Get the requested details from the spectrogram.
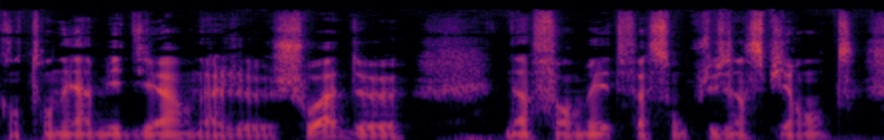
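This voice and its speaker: On a very clean recording with a silent background, a man speaks in a very deep, low voice with fairly even intonation, the sound dry and close with no echo. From northern France, Boulogne-sur-Mer area. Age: 40s. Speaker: entrepreneur, company founder. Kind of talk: podcast interview.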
